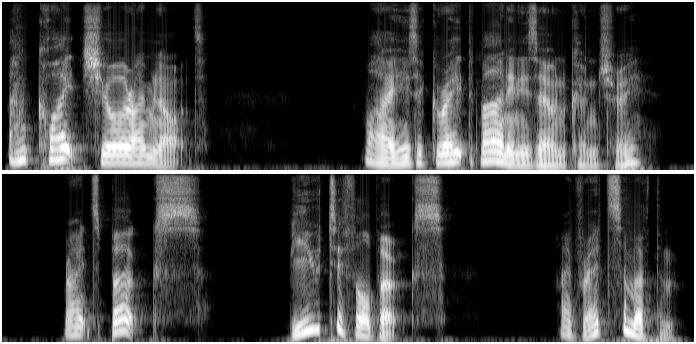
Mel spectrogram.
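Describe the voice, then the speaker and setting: A man doing a bright, reassuring mother. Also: a little high, sing-song, takes it slowly, long pauses, pitched above the performer's own voice. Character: kind, bright-mannered mother, middle-aged woman.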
